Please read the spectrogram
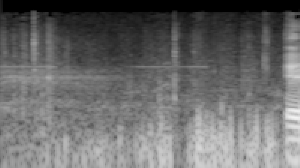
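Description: A dove cooing faintly in the background during a quiet outdoor pause, then a man's voice starting right at the end.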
